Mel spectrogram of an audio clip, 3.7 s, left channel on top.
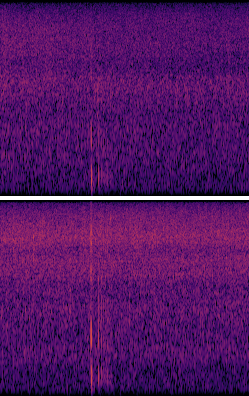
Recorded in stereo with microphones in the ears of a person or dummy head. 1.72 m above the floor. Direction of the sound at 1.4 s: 60° right (ahead or behind).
